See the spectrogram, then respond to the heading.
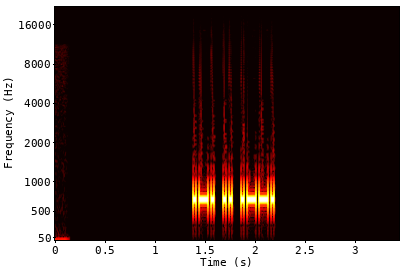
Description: Morse code, heard as a keyed tone, about 40 wpm, 700 Hz. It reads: RIP
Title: Three Letter Words - 40wpm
